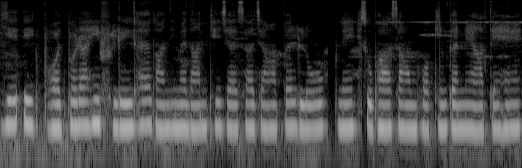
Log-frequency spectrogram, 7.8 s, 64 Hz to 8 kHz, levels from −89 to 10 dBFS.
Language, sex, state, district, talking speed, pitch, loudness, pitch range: Hindi, female, Bihar, Gaya, 155 wpm, 200 Hz, -32 LUFS, 195-205 Hz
